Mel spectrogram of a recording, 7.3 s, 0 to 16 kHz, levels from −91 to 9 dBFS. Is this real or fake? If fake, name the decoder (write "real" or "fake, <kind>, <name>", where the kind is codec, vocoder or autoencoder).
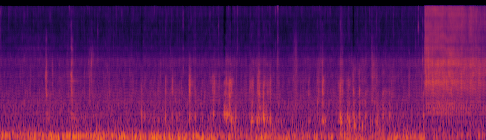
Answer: fake, vocoder, Vocos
